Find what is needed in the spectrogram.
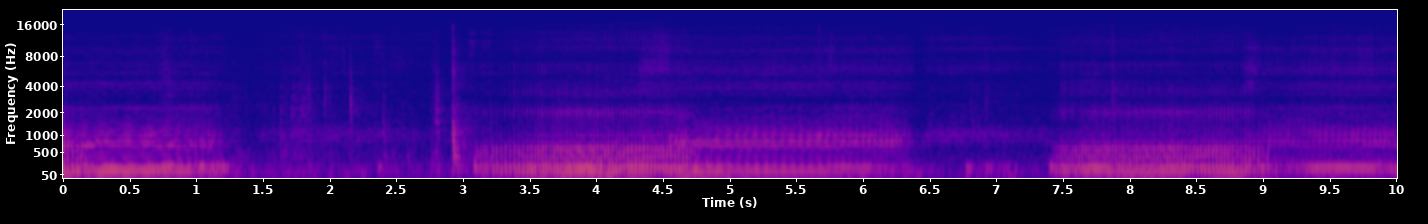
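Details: Pugs, including a sick little female who went to sleep with mommy, snoring loudly: deep, rattling snores on each breath with brief quiet gaps.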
